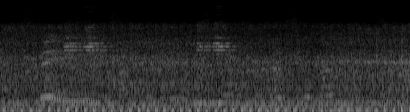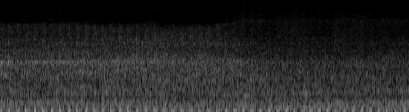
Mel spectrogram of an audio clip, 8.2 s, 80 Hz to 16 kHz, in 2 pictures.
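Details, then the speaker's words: Yamaha Mio Sporty 113cc scooter after CVT cleaning and service, test start before refitting body: small single putters at a steady idle, about four beats a second, even and free of rattles; starts easily, seemingly no remaining problems. "[ okay ] [ it seems there are no more problems ] [ the motor can ON easily ]"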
